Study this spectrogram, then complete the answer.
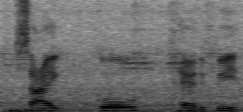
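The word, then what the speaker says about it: psychotherapy: अगला है पी एसवाई सी एओ टी एच ई आर ए पी वाई एस से पहले पी आया हुआ है तो प साइलेंट है इसको पढ़ेंगे साइको थेरेपी अगला है क्यू आर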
